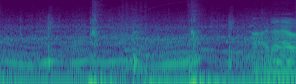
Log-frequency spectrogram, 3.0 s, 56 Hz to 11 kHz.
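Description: Nissan S14 drifting in Assetto Corsa, a simulated engine droning with shifting pitch and tyre squeal running steadily throughout, with a few brief louder surges.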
